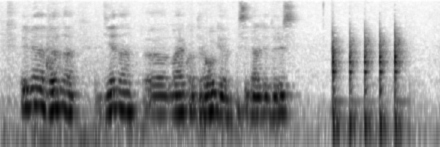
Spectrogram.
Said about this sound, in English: she came knocking on Mike's door.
